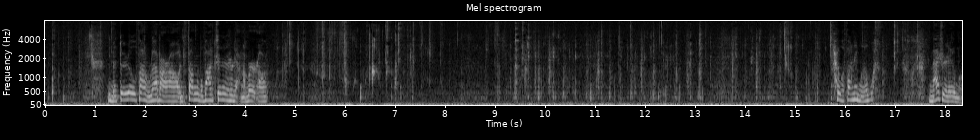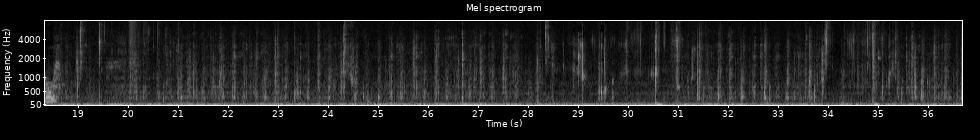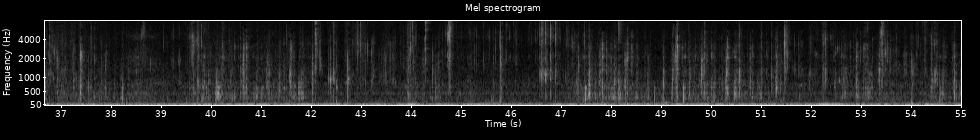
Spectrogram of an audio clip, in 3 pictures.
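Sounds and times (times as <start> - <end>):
person chewing wetly: 4.5 - 15.8, 16.6 - 17.6, 18.6 - 55.0.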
